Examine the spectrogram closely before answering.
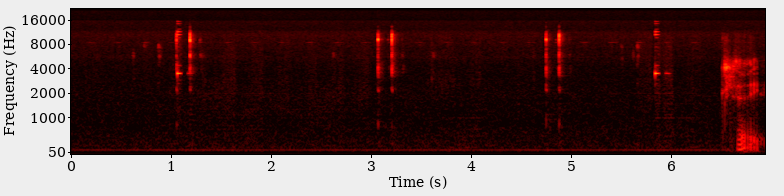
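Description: Short soft blips sound from a game menu.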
